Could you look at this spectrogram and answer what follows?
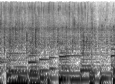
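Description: Onion, eggplant, celery and carrot frying in oil in a hot pan over medium heat, a dense continuous sizzle with a bright hiss throughout, close and steady.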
